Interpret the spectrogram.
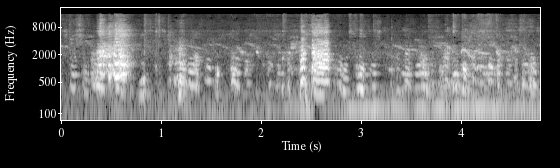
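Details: Chickens feeding in a garden with ducks nearby; overlapping clucks with two loud harsh squawks, one early and one midway, over a faint low hum.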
